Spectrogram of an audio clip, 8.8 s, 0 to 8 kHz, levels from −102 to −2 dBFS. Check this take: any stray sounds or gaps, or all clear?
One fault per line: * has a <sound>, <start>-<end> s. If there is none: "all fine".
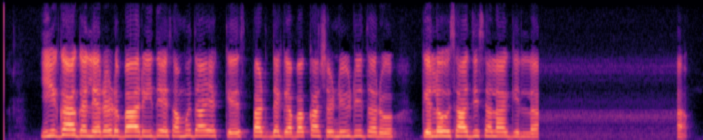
all fine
